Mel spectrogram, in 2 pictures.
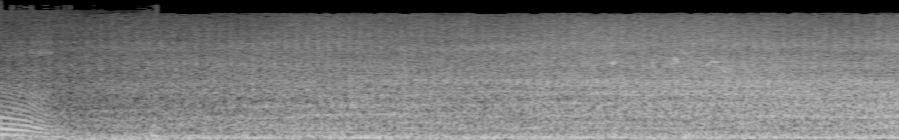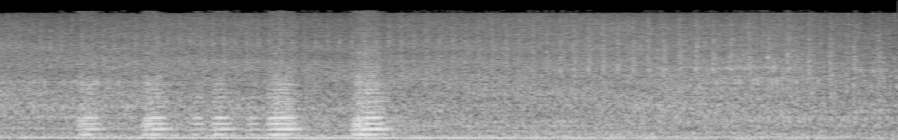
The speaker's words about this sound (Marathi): ती बस हॉर्न वाजवत गेट जवळ हाजीर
